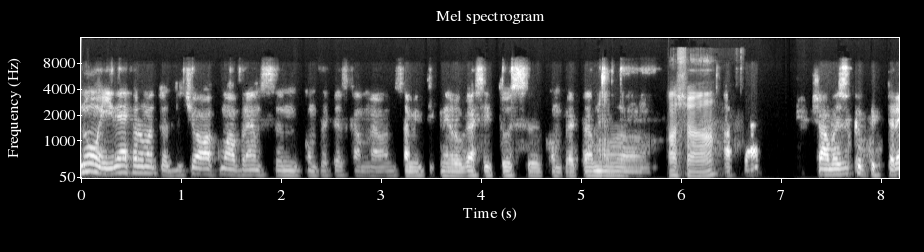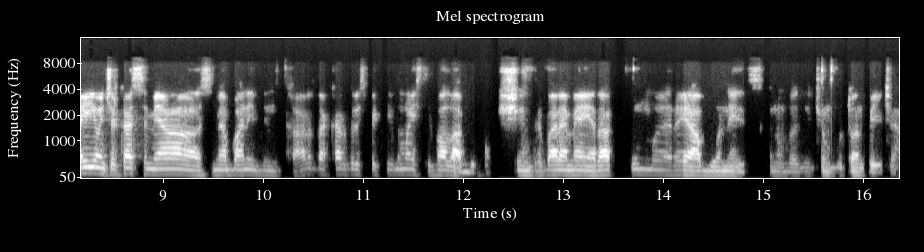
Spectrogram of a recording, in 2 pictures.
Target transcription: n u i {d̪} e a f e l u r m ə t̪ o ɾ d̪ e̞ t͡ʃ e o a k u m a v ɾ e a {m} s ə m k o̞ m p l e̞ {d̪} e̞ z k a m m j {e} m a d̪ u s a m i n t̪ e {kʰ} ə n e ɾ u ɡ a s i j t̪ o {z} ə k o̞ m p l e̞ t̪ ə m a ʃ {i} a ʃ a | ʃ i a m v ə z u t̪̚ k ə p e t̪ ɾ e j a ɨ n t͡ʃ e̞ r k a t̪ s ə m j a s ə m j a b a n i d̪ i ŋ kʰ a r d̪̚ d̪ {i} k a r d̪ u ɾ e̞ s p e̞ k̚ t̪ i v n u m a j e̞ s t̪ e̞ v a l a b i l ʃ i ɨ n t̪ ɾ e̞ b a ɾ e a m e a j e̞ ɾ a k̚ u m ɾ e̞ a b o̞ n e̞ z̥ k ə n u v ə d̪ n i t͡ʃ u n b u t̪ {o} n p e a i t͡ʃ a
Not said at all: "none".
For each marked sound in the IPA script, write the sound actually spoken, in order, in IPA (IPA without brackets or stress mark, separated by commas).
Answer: d̪, m, t̪, a, k, s, a, a, o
